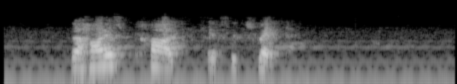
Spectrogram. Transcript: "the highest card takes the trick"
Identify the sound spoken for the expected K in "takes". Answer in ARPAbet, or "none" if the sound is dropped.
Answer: none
